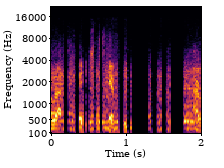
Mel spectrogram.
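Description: A French play-by-play commentator's voice breaking up: the audio drops out abruptly several times, leaving choppy fragments of speech, then goes dead for almost a second before the voice returns near the end.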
